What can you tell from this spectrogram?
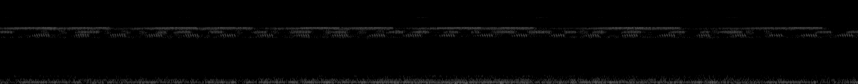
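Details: Bell cricket calls, a clear high-pitched ringing trill of rapid pulses with brief gaps, loud and continuous above a faint low rumble.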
